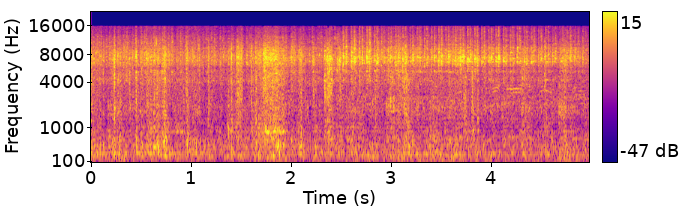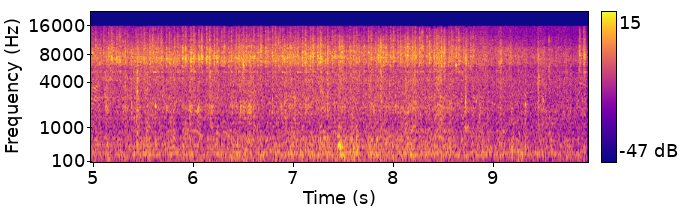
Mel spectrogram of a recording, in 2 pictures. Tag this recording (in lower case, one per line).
speedboat
water vehicle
